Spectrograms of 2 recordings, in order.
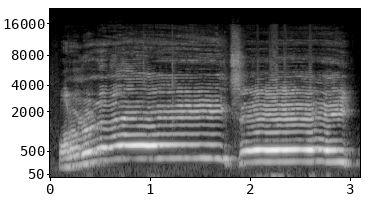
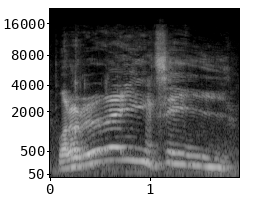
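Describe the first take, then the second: First: Very slow, very loud, high sung-out call; his signature maximum call; his own darts caller call. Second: Higher, slower caller call; darts caller call. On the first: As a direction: hold every word, roaring like a stage MC. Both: Acted. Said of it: "I could just do it my way".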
